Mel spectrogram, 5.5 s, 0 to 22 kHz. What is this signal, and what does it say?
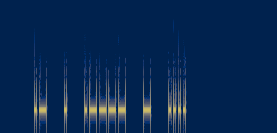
Morse code, heard as a keyed tone, about 25 wpm, spaced as for 16 wpm, 700 Hz. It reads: AE1TH
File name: Lesson 15g - Number 5 - Call Signs 25wpm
